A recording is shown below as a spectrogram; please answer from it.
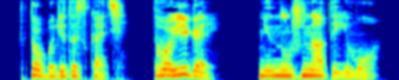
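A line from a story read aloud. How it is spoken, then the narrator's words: Hissed through teeth. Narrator (Russian): Шиплю сквозь зубы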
